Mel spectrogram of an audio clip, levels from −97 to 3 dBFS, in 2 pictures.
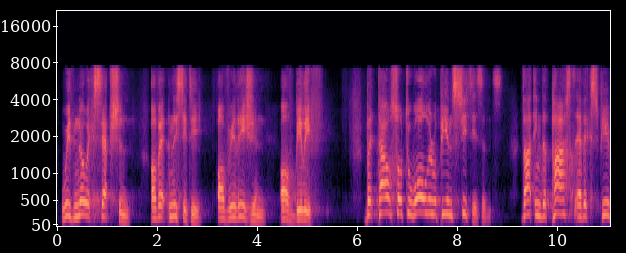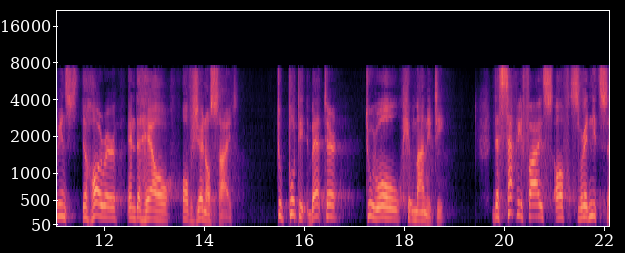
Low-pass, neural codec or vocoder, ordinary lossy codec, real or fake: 7.2 kHz; codec, 16 kHz in and 24 kHz out, 0.9 kbps, LongCat-Audio-Codec, fine tuned four codebook decoder; MP3, 48 kbps; fake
